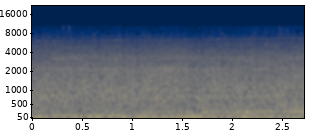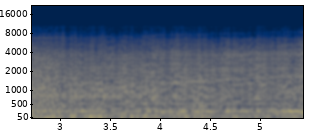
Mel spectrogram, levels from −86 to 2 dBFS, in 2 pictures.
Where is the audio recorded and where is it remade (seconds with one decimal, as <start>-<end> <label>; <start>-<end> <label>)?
0.0-3.0 recorded; 3.0-5.4 remade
